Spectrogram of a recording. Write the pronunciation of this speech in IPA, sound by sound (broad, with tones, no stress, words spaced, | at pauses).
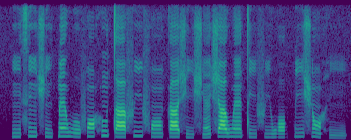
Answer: ĩ˨sĩ˧ ʃĩ˨k͡pɛ̃˧ wo˨fɔ̃˧hũ˦ ta˧fi˦ fɔ̃˧ka˧ʃi˨ ʃɛ̃˨˦ʃa˦wɛ̃˦ ti˧fi˧wɔ˧ k͡pi˦ʃɔ̃˦˨hĩ˨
